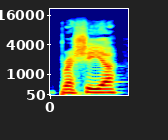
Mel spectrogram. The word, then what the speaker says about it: Brescia: Brescia did finish, or Brescia, apparently that's how you pronounce it, finished 19th out of 20 in Serie A this season.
